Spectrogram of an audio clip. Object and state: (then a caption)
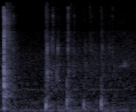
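Baked bread loaf, hollow (done). A freshly baked homemade Italian herb garlic bread loaf, just dumped out of its pan, is knocked five times. Each knock gives a short, dull, low thud. The hollow sound shows the loaf is baked through and done.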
